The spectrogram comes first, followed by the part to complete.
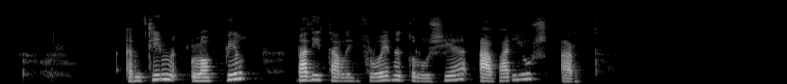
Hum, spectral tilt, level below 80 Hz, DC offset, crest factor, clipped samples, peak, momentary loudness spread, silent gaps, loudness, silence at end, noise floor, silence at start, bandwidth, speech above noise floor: none; -5.5 dB/octave; -82 dBFS; under 0.1%; 26 dB; under 0.1%; -2 dBFS; 11 LU; none; -26 LUFS; 2.1 s; -78 dBFS; 1.25 s; 11 kHz; 53 dB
